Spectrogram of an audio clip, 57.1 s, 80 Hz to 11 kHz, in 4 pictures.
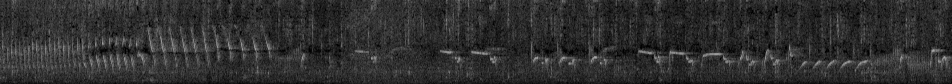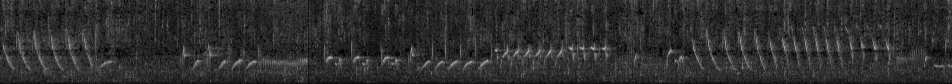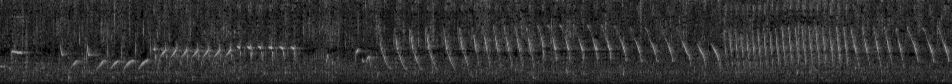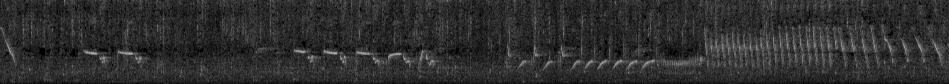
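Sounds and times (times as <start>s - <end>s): flowing river: 0.0s - 57.0s.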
